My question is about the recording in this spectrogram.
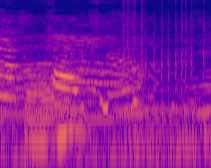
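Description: Several voices talking and calling out over one another, some high-pitched and excited, with a faint steady hum underneath.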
